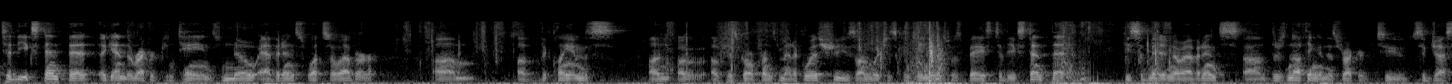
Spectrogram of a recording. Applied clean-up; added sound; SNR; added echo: none; Zipper (clothing); 3 dB; none.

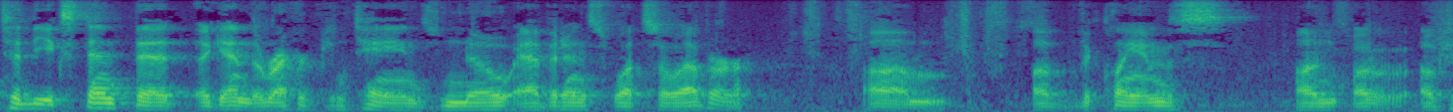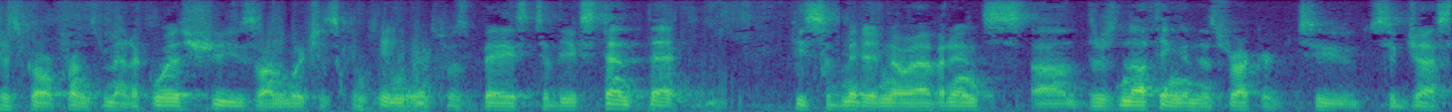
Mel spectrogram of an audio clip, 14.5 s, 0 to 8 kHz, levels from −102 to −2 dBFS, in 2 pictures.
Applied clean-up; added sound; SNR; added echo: neural separator model SepFormer DNS4.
